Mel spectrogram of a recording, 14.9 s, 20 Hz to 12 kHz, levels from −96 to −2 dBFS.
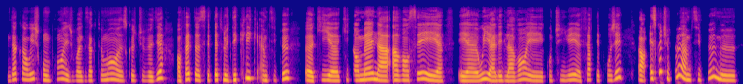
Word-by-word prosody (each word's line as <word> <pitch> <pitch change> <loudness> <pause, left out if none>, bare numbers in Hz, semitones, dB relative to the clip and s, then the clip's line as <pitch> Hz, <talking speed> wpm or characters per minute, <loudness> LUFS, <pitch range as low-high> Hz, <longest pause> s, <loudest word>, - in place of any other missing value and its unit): D'accord, 220 +4 -3
oui, 225 +3 0
je 230 - -10
comprends 205 +5 -4
et 205 -4 -1
je 175 - -16
vois 180 0 -2
exactement, 200 +5 -3
heu, 185 -2 -2
ce 175 - -16
que 190 - -5
tu 180 0 -14
veux 170 -1 -3
dire. 255 +11 +3 0.2
En 180 - -1
fait, 220 +4 0
heu, 200 - +3
c'était 190 +1 -6
peut-être 200 +3 0
le 200 -2 +3
déclic, 255 - +1
un 190 -1 -3
petit 190 +2 -13
peu, 240 +8 +1 0.3
heu, 180 -2 +6
qui, 195 +4 -2
heu, 175 -1 +4
qui 180 +3 -16
t'emmène 210 +4 +3
à 180 -1 +7
avancer 195 +3 0
et 210 -7 +4
heu, 165 - 0 0.3
et 175 -1 +2
heu, 170 -1 +2
oui, 225 +4 +4
aller 175 0 +1
de 175 - -11
l'avant 175 +7 0
et 175 -5 -1
continuer, 190 +2 -3
heu, 175 - -3
faire 205 +5 -6
tes 185 - -8
projets. 200 - -2 0.3
Alors, 190 -3 +3
est-ce 255 0 +1
que 265 +1 +1
tu 250 -3 -5
peux 325 - -1
un 225 -8 +4
petit 200 +1 -11
peu 275 - -2
me 190 -7 +2
195 Hz, 220 wpm, -23 LUFS, 180-225 Hz, 0.3 s, à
